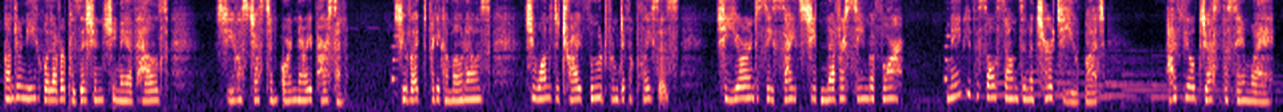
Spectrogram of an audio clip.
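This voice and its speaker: Casting: actress for refined young game noblewoman, fairly high voice, polite, earnest, slightly hesitant, soft music underneath. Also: fairly even intonation, quick pace, lightly acted. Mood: wistful. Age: young adult. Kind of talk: video game character acting. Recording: faint music behind the voice.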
